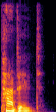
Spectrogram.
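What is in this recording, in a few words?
"padded", British English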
